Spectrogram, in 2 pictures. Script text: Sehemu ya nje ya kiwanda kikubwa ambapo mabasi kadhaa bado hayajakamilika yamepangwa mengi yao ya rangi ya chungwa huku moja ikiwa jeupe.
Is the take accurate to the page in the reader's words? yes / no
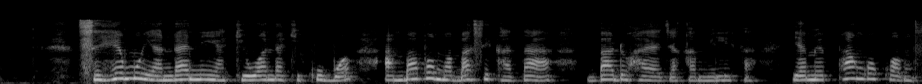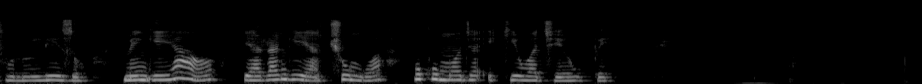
no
